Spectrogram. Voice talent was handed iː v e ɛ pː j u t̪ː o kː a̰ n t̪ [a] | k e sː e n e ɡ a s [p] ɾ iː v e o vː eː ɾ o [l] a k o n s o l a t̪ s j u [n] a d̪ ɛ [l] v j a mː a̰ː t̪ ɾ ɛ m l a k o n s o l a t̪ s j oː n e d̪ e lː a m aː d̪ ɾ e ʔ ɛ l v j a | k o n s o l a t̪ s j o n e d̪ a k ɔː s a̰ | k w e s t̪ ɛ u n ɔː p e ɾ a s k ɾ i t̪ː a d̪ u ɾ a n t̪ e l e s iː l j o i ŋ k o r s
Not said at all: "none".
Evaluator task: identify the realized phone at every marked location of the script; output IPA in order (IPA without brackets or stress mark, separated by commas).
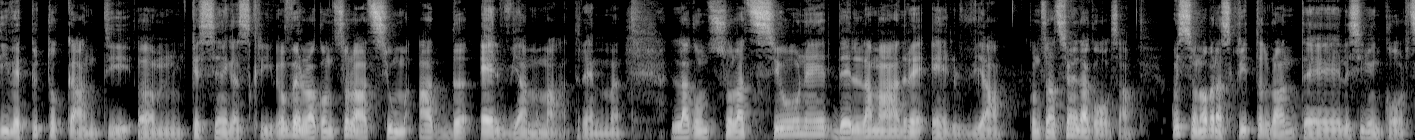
i, k, l, m, l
